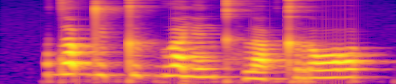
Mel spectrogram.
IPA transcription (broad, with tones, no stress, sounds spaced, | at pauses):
d a˥˩ p̚ d e˦˥ k̚ t ɯ˥˩ k̚ j u˥˩ a̯ j e˦˥ n kʰ l a˨˩ k̚ t r ɔː˦˥ t̚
